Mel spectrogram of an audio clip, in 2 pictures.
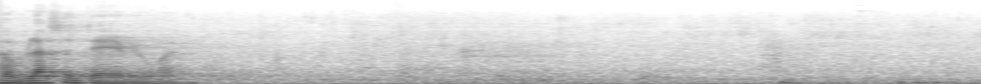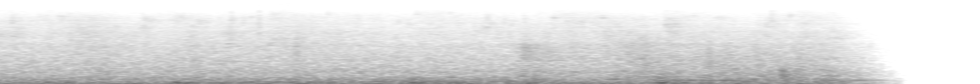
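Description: Footsteps echo softly in a large, reverberant hall.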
